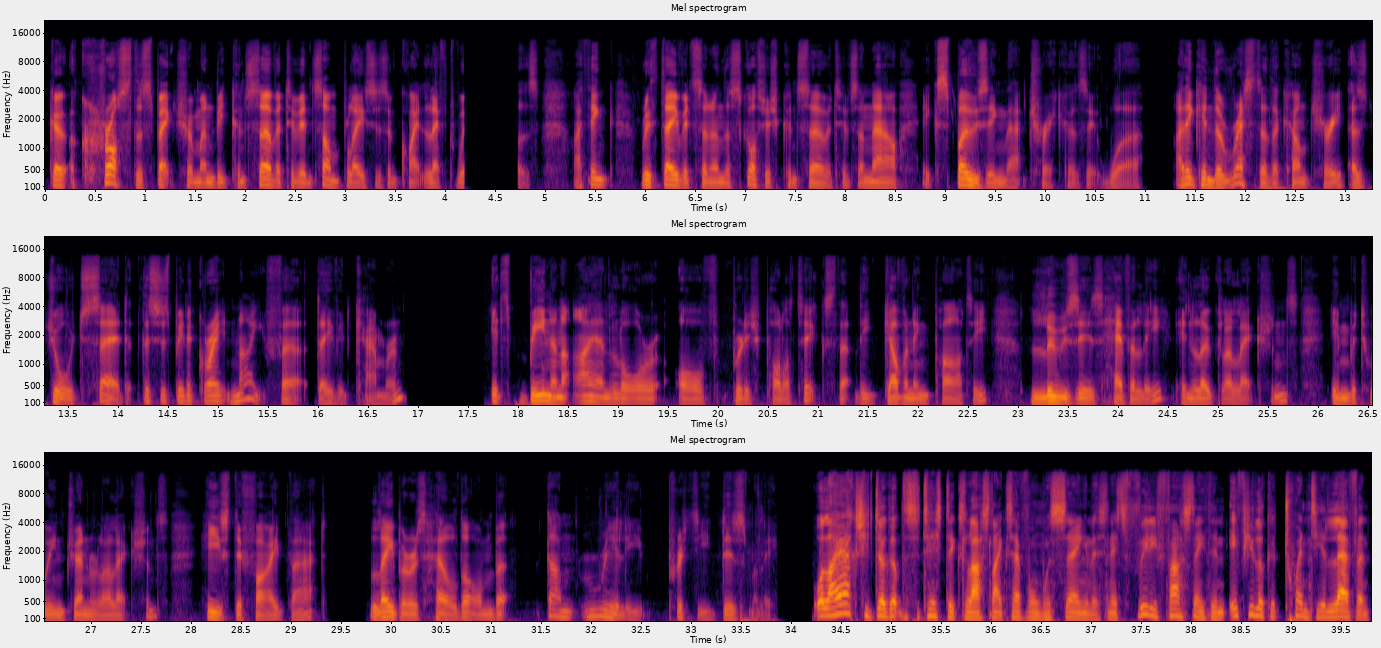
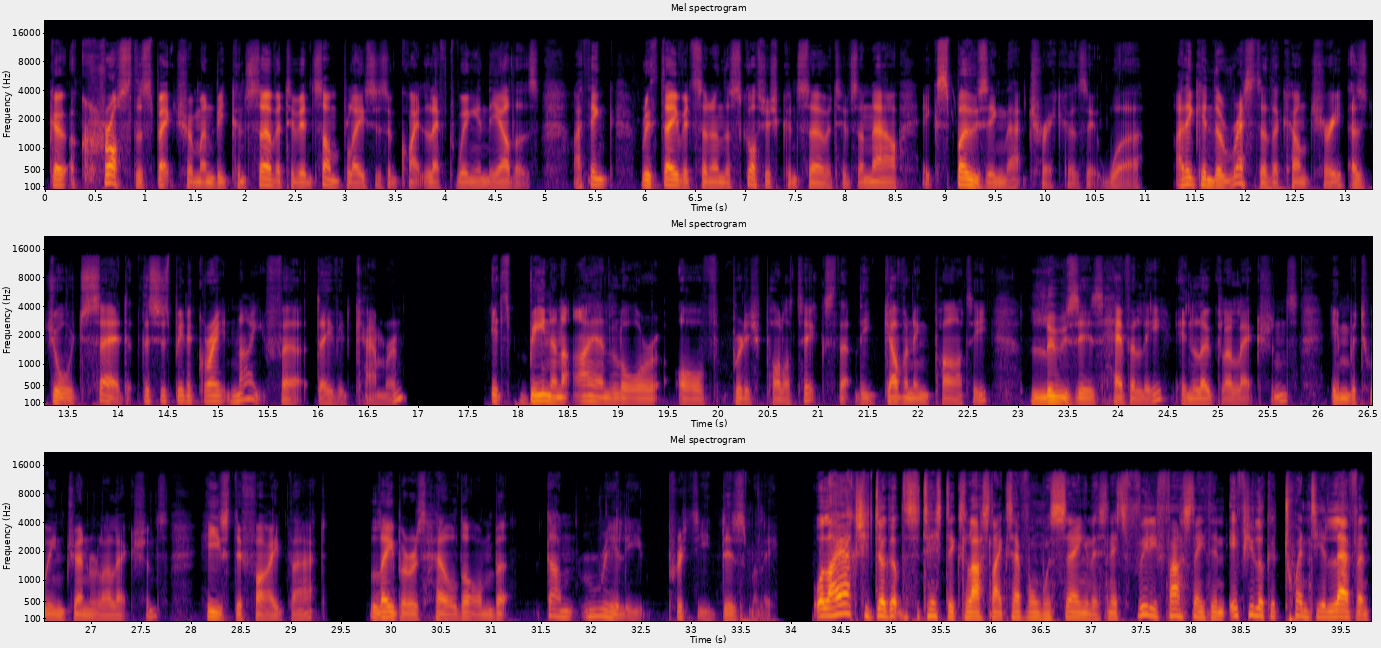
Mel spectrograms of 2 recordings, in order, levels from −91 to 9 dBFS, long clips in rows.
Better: second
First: audio cutting out; at 4 s for 0.5 s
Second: none

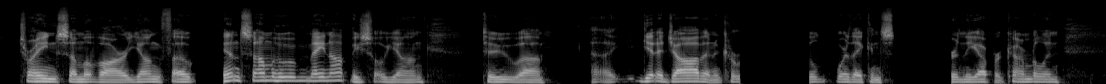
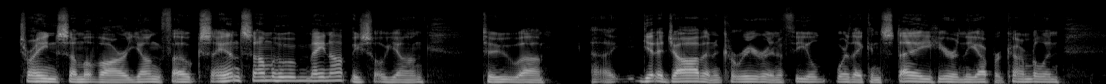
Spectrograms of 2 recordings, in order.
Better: second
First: audio cutting out; at 2 s, at 7.5 s for 0.5 s and at 9 s for 0.5 s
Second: none

